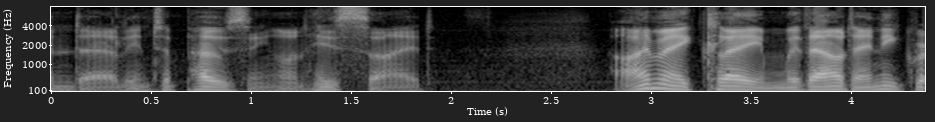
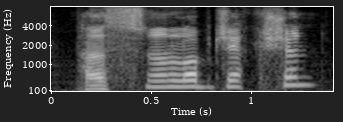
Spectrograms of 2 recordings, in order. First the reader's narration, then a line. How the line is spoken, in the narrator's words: he exclaimed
